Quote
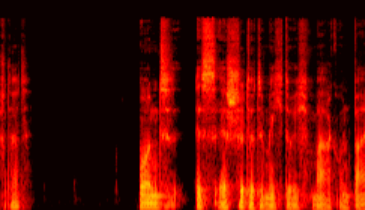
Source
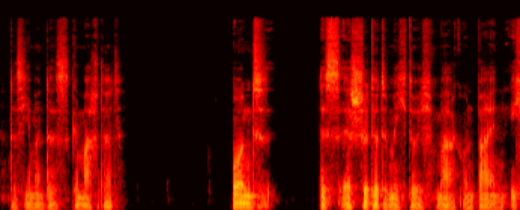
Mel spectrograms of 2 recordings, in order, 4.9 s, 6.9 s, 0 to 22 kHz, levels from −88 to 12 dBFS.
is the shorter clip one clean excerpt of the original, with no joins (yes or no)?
no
